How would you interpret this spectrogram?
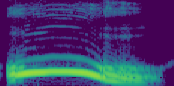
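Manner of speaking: a long, loud, high-pitched ooh; high excited ooh. Real, not acted. Streamer reacting to viewer's stir fry, high loud ooh. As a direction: squeal with delight at the food.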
